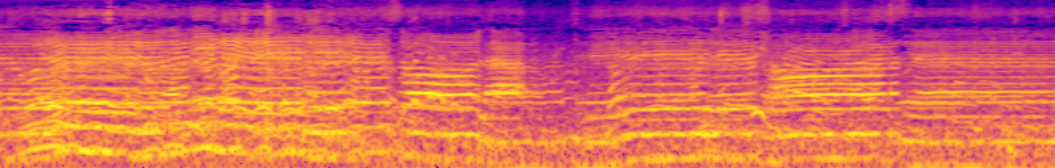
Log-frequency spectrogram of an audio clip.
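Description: Several voices singing a song together unaccompanied, in long held chant-like notes, with men's and women's voices overlapping and short pauses between phrases.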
